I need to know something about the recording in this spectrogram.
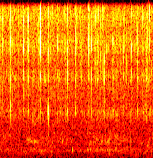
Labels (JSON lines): {"label": "ambient", "recorder": "HydroMoth"}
